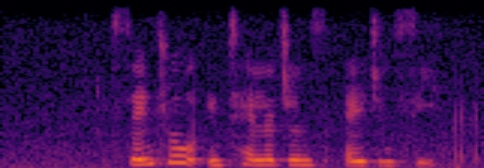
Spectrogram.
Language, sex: English, female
